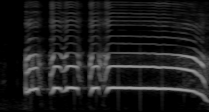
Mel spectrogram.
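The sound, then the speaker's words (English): A rooster crows once from within the Kidron Valley, a loud harmonic call that starts in choppy bursts and then stretches into a long, steady held note before dropping off at the end. “And I just reflected in that moment as we're hearing the very story of the rooster reminding Peter of his failure.”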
